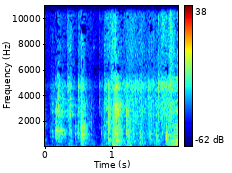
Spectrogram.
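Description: Plastic electronics and cables rattling and knocking as they are rummaged out of a cardboard box, with a few sharp clicks.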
